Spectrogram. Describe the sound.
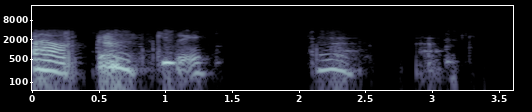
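A person clears their throat in several short, rasping, voiced bursts, three close together and then two more after a pause, fairly faint.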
